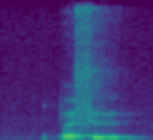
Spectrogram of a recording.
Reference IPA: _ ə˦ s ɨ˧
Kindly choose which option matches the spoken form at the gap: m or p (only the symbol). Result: p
